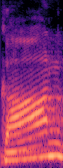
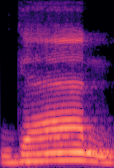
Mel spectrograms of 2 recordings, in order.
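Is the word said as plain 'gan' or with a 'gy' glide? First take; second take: plain gan; gy glide. First: It is said as plain gan, without a glide. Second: It is said with a nasal gy glide. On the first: The speaker calls it wrong. "এটাকে আমরা গান কিন্তু বলি না" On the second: The speaker calls it right. "এটাকে আমরা বলি জ্ঞান"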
